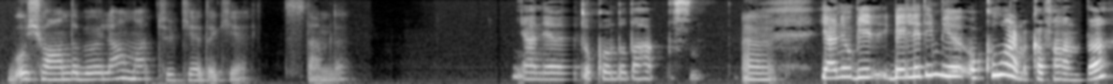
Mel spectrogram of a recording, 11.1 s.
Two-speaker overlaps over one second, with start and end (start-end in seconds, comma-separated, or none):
none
